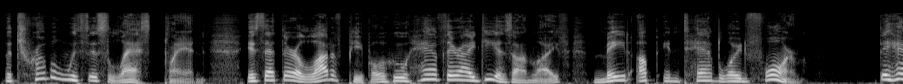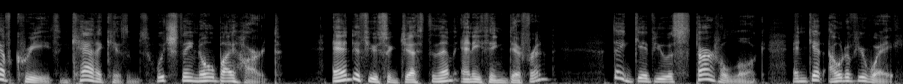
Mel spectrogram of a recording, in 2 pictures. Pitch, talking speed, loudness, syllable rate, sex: 150 Hz, 185 wpm, -19 LUFS, 4.6 syllables/s, male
